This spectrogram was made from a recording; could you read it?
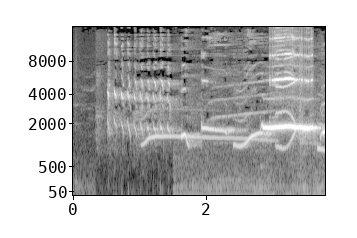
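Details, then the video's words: Female white-cheeked laughingthrush giving rò calls used to stimulate male pet birds to sing: a rapid burst of pulsed notes, then long clear whistles sliding up and down, ending in a loud sustained whistle. "KHƯỚU MÁI RO QUÁ ĐỈNH. Kích Trống Hót Căng Hót Hay | KHƯỚU MÁI Rò rò nghe là hót"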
